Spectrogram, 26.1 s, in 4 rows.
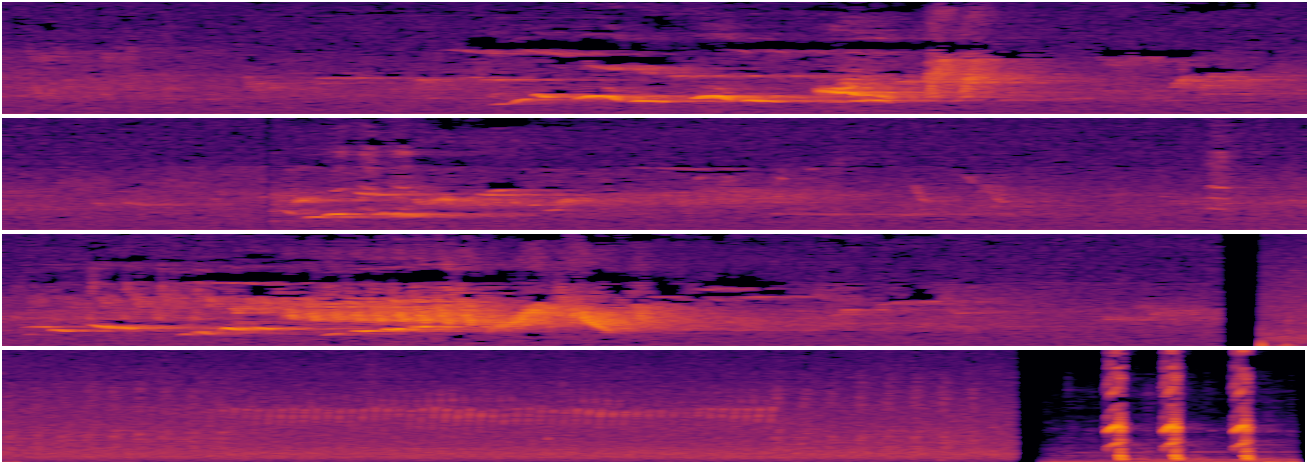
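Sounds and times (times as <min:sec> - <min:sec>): birds chirping: 0:18.7 - 0:26.0.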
